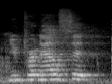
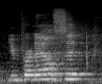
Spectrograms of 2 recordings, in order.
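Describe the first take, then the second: No difference in how they are said.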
